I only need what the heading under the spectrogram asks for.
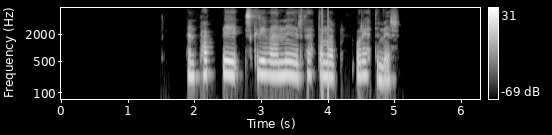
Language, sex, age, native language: Icelandic, female, 30-39, Icelandic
